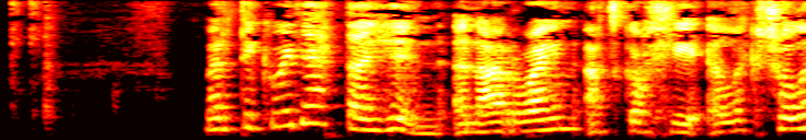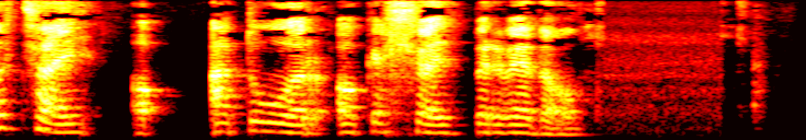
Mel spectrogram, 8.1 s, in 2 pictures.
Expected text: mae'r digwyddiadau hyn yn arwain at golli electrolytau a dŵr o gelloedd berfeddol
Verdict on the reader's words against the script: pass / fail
pass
